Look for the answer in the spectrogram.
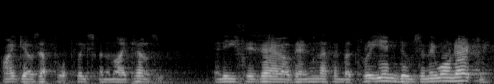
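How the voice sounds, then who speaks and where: An actor playing a boastful, rough male crook with working-class dialect, in 1940s television suspense drama style. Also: mid-range voice, fairly even intonation, quick pace, a crowd in the background, lightly acted. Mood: gleeful boasting. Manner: rustic working-class dialect, swaggering storyteller. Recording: muffled, noisy old 1949 TV soundtrack.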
